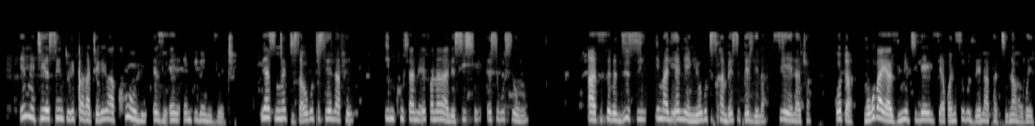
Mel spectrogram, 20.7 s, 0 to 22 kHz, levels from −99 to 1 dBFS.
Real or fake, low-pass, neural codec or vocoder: real; 7.2 kHz; none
